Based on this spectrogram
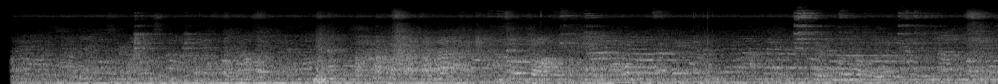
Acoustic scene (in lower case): cafe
